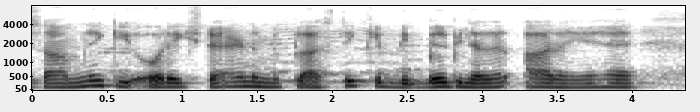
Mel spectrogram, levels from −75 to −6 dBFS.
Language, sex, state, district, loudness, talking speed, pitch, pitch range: Hindi, male, Jharkhand, Ranchi, -17 LUFS, 205 wpm, 140 Hz, 135-155 Hz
